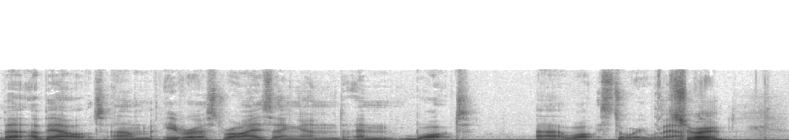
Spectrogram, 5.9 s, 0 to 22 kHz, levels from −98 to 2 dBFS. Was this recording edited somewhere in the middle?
yes; 1 cut; at 4.5 s

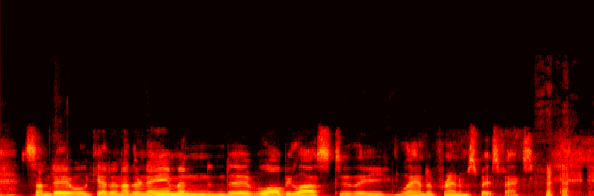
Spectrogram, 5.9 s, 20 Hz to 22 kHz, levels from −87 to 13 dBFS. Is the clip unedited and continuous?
yes; 0 cuts

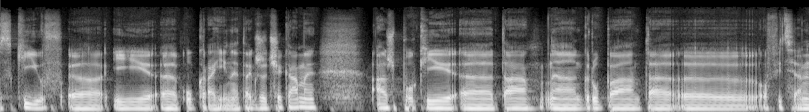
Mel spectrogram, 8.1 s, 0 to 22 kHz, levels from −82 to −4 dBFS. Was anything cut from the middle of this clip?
yes; 1 cut; at 1.8 s

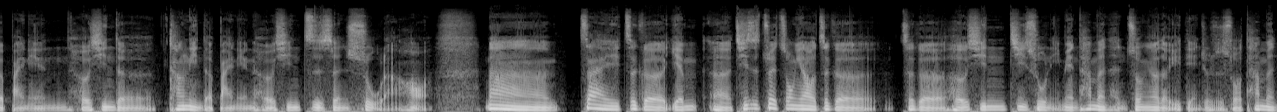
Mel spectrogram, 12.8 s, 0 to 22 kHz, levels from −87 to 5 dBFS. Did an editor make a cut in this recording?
yes; 2 cuts; at 1.6 s, 5.6 s

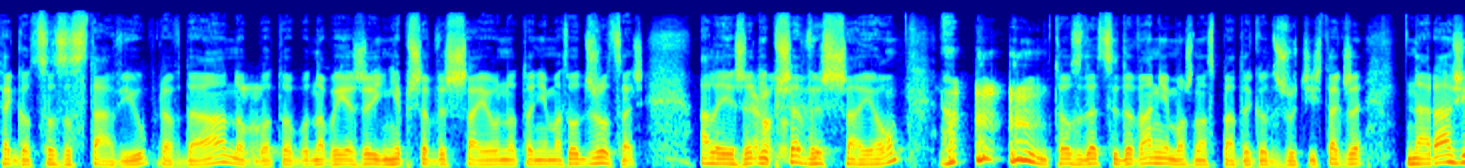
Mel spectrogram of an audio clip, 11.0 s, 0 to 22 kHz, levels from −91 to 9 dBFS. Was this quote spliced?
yes; 2 cuts; at 1.9 s, 4.2 s

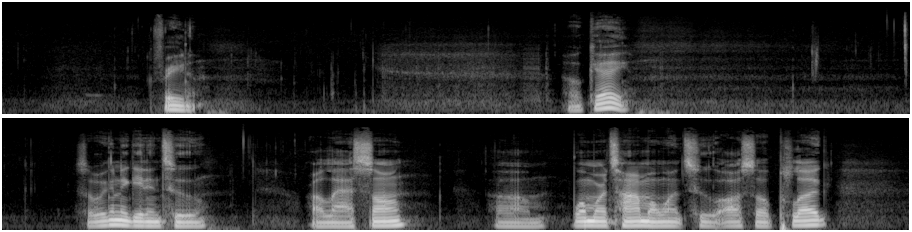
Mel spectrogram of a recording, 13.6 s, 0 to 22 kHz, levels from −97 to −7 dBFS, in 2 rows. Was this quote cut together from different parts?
no; 0 cuts

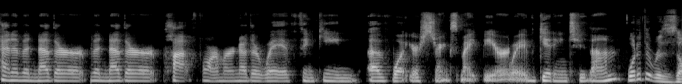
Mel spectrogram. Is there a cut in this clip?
yes; 2 cuts; at 0.9 s, 5.1 s

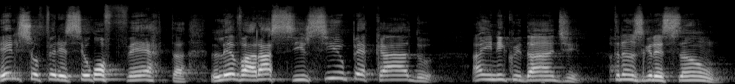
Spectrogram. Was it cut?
yes; 4 cuts; at 0.9 s, 2.7 s, 3.1 s, 6.1 s

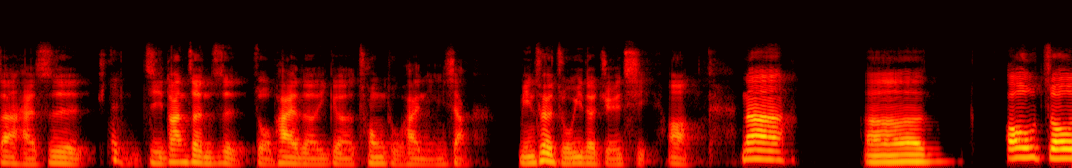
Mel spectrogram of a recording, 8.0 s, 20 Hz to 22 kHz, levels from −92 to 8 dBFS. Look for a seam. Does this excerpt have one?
yes; 1 cut; at 5.0 s

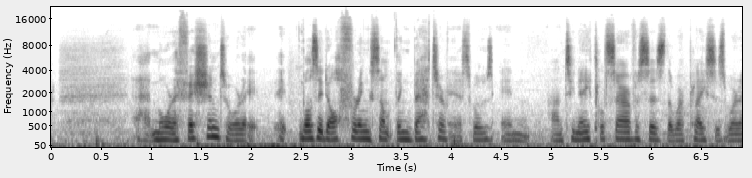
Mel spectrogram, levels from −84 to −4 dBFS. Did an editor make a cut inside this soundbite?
yes; 3 cuts; at 1.9 s, 4.0 s, 4.4 s

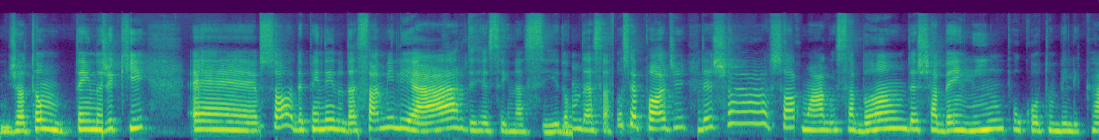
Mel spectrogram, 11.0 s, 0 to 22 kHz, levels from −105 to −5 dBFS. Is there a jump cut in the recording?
yes; 8 cuts; at 1.0 s, 2.6 s, 3.6 s, 4.7 s, 5.7 s, 6.1 s, 7.0 s, 7.9 s

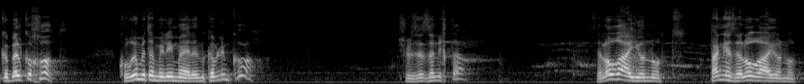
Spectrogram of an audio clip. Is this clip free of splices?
yes; 0 cuts

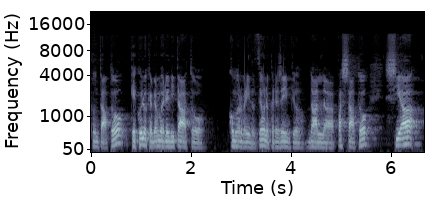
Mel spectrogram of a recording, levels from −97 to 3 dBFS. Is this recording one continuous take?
no; 1 cut; at 2.4 s

